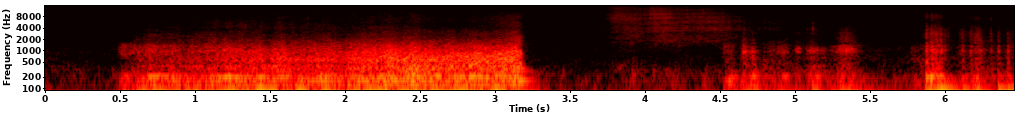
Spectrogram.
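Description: A black, fist-sized foam windscreen of soft, porous foam over a microphone on a stand is scratched and rubbed with the fingertips and short nails of both hands. A loud, close, muffled scratching roar with heavy low rumble runs steadily for about three seconds, then cuts to near silence. Softer rubbing follows, ending in a few sharper scratchy bursts.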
